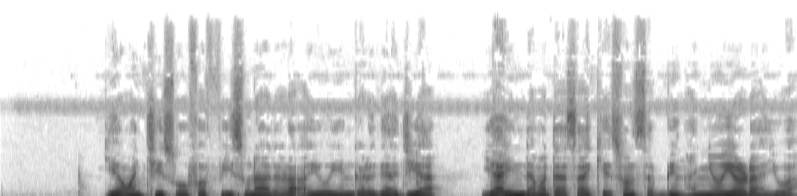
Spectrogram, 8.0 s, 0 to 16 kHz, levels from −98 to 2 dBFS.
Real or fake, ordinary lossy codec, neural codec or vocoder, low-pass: real; MP3, 64 kbps; none; 14.4 kHz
